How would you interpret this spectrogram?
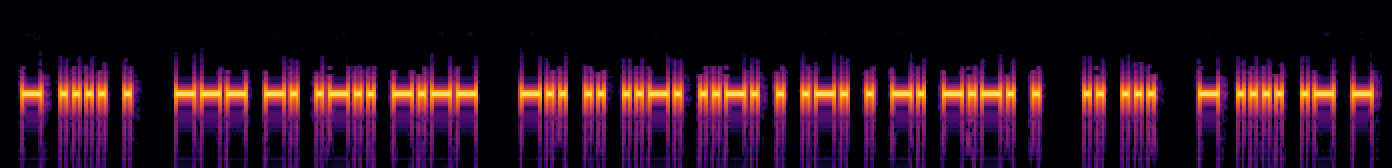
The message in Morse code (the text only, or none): THE ONLY DIFFERENCE IS THAT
